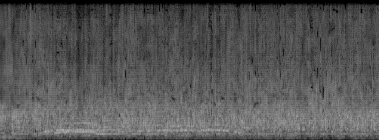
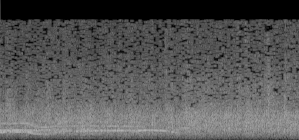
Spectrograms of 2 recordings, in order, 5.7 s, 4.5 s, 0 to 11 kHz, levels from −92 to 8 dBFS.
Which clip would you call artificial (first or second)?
first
